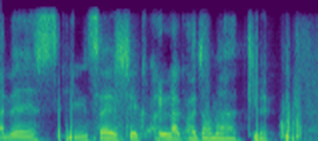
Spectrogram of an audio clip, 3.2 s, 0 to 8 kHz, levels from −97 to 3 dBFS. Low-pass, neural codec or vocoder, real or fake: 7.2 kHz; codec, 16 kHz, 2 kbps, X-Codec, HuBERT features, trained on general audio; fake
